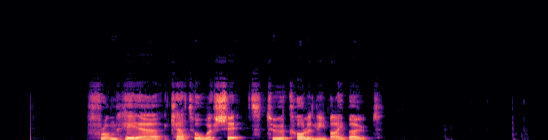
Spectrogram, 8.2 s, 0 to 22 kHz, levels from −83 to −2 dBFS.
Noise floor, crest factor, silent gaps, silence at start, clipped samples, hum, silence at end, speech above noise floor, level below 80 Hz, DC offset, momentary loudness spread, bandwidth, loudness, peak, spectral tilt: -84 dBFS; 18 dB; none; 1.35 s; under 0.1%; none; 2.55 s; 67 dB; -56 dBFS; under 0.1%; 14 LU; 9.6 kHz; -16 LUFS; -2 dBFS; -3.5 dB/octave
